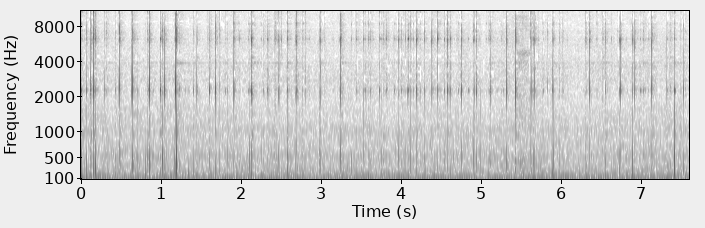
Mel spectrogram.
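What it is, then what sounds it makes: Frosted glass light bulb. A small hollow frosted glass light bulb with a metal base is tapped quickly with fingertips and nails. The result is a rapid, irregular stream of short, bright glassy clicks with a ring near 2.3 kHz, set over a faint steady low hum.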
